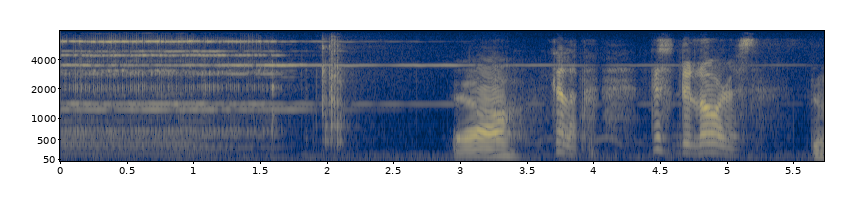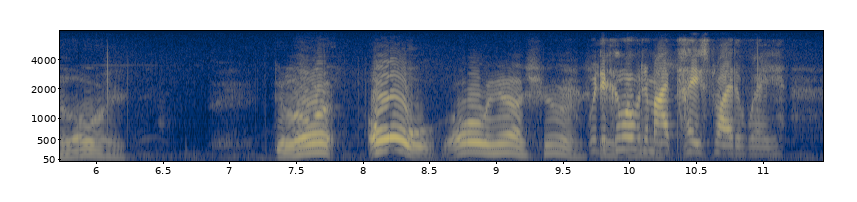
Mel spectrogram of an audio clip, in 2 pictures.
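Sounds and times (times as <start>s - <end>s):
telephone ringing on a night table: 0.0s - 5.6s
speech: 2.9s - 6.3s, 7.3s - 11.2s.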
